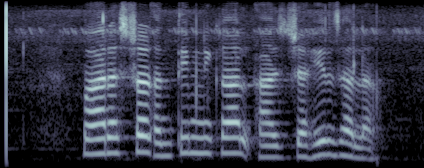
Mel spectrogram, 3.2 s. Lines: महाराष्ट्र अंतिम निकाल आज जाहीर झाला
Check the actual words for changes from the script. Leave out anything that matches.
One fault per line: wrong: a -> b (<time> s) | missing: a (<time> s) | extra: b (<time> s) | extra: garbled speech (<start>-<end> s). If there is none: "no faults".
no faults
